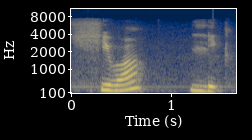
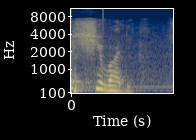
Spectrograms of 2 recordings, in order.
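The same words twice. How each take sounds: First: Shivalik drawn out, split before लिक; slow dictation. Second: Said in the usual way. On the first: Shown as a demonstration. Teacher repeats the range's name for students, Shivalik slowly in two parts. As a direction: say Shivalik very slowly, pausing before the last syllable.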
